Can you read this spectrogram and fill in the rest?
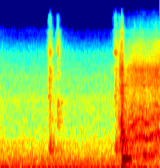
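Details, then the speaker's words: Clark forklift that sat a few years without running: slow soft cranking thumps with little bite, no firing; weak crank suggesting low compression, before ether shot. "that sounds like a really weak crank it doesn't sound like a ton of compression"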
